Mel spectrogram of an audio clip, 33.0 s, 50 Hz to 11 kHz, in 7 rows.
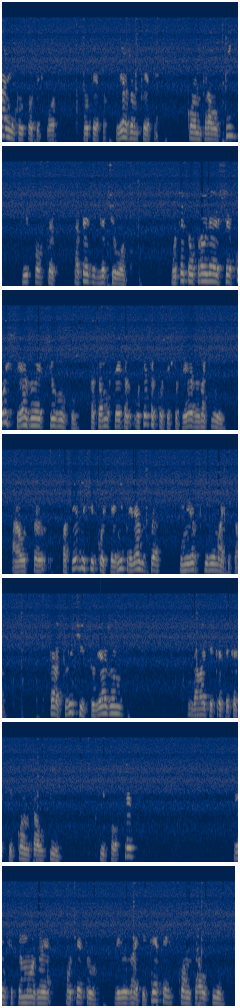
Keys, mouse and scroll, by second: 1.1 shift+middle click, 2.5 shift+click, 4.2 ctrl+p, 7.0 shift+middle click, 11.3 click, 15.1 click, 16.5 shift+middle click, 18.6 shift+middle click, 20.3 middle click, 24.1 ctrl+p, 26.1 middle click, 29.7 click, 32.1 ctrl+p.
